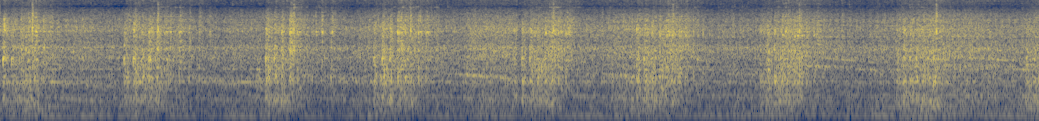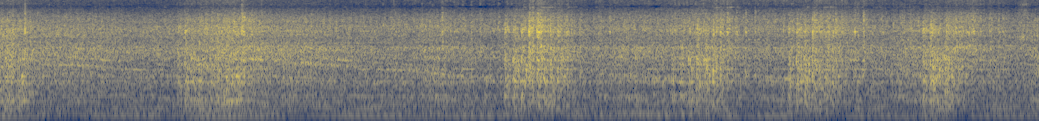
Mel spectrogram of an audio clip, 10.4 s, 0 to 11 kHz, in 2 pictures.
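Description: A Yamaha NMax 155 scooter engine running cold, with its CVT casing and plates vibrating: a steady, close, loud mechanical idle with a regular pulsing rattle throughout, no talking.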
